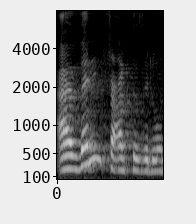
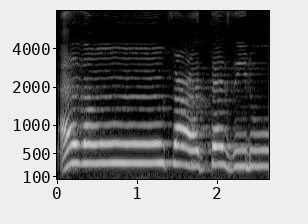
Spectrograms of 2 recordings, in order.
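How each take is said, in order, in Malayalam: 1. "f" മുമ്പുള്ള n ശബ്ദം വ്യക്തമായി ഉച്ചരിക്കുന്നു. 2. "f" മുമ്പുള്ള n ശബ്ദം മറച്ചുവെച്ച് മൂക്കിലൂടെ ഉച്ചരിക്കുന്നു. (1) "എന്ന് ഓതരുത്" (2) "അതുപോലെ ഓതുക"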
